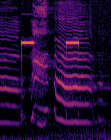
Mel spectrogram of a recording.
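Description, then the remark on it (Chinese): Several women crying loudly in a corridor, two long, drawn-out wailing sobs with high, wavering pitch that slides downward, the second cry longer than the first, with no talking. “楼道安静了三秒，然后是更激烈的哭声。”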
